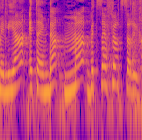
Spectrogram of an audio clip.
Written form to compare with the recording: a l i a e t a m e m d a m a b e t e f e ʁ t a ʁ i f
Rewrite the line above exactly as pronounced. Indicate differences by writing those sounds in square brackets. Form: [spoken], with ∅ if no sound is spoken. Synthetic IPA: [e] l i a e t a [∅] e m d a m a b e [t͡s] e f e ʁ [t͡s] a ʁ i [χ]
